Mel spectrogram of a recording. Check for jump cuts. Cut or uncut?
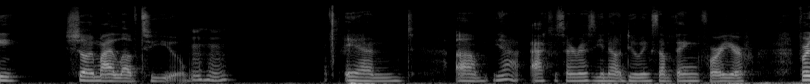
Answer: uncut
